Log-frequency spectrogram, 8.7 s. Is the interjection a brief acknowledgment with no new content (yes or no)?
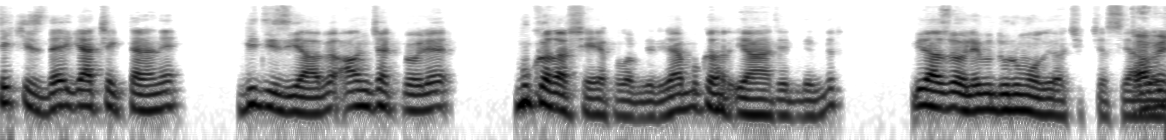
no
